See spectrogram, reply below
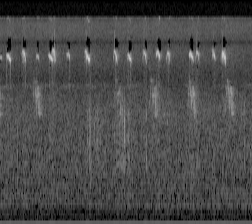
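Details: Black redstart (Phoenicurus ochruros gibraltariensis) brood giving thin, very high, sharp notes in an uneven stream, about two each second, with fainter lower chirps between them.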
